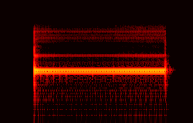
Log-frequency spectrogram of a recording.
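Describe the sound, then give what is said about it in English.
A single steady telephone ring tone on a call to an MCI number, loud, holding for about two seconds before cutting off abruptly, with no voices present. “It's just ringing through as if that happens.”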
